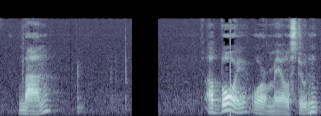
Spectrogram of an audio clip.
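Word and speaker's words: 男: land men and boys this character is pronounced second tone nan nan a boy or male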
